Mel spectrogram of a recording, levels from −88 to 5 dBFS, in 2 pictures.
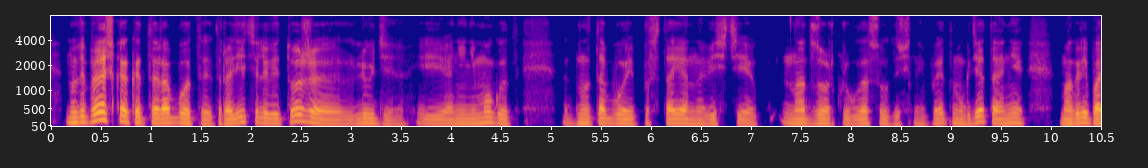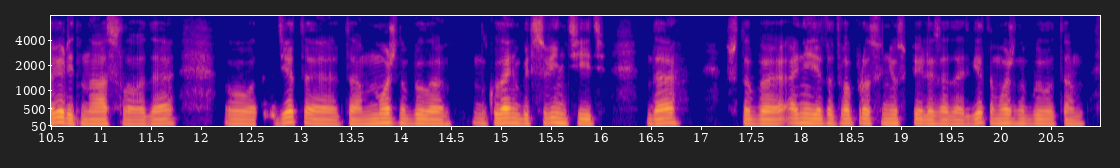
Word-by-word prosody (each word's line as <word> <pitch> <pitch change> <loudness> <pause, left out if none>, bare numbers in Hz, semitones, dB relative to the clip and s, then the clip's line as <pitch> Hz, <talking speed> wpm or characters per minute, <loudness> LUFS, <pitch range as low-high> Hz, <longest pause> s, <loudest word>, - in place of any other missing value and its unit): Ну, 140 0 +3
ты 150 - +3
понимаешь, 190 +7 +7
как 155 -4 +4
это 125 -1 +4
работает? 120 -6 +3
Родители 130 +4 +1
ведь 120 -1 -1
тоже 115 -10 +2
люди, 110 -4 -3
и 105 -3 -4
они 110 +3 -1
не 115 0 -1
могут 120 -4 -1 0.4
над 115 0 -4
тобой 120 -3 +2
постоянно 115 +1 0
вести 105 -1 -5 0.2
надзор 115 -3 -1
круглосуточный, 105 -2 -5
поэтому 120 0 -3
где-то 150 +8 +2
они 120 +1 -1 0.3
могли 120 +3 +3
поверить 125 -1 +5
на 110 -1 0
слово, 100 -1 -4
да, 110 +3 -2 0.5
вот, 110 -2 -2
где-то 115 -5 0
там 105 0 -2
можно 125 -1 +1
было, 110 -2 0 0.2
ну, 120 -4 -9
куда-нибудь 125 -1 +3
свинтить, 120 -3 -2 0.4
да, 120 +1 +2 0.4
чтобы 110 -1 -1
они 125 0 0
этот 115 -2 -1
вопрос 115 0 -2
и - - -4
не 115 - -1
успели 115 -1 -2
задать, 105 -2 -3
где-то 125 +4 -2
можно 115 -1 -1
было 110 0 -3
там, 100 0 -8
115 Hz, 140 wpm, -22 LUFS, 110-125 Hz, 0.5 s, понимаешь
